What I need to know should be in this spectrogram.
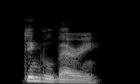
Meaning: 1. Vaccinium erythrocarpum, the southern mountain cranberry 2. A stupid or foolish person 3. Dried fecal matter adhering to anal hair 4. Any residual irregularity following processing
- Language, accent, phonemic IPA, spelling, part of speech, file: English, Australia, /ˈdɪŋɡəɫbɛɹi/, dingleberry, noun, En-au-dingleberry.ogg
